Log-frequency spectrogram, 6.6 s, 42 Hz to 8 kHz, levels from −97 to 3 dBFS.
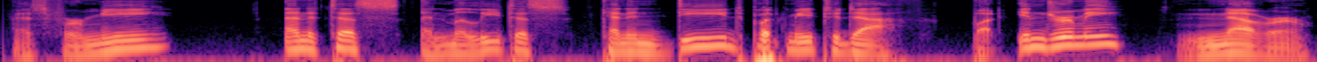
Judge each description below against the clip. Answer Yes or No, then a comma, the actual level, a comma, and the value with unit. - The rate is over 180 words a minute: No, average, 145 wpm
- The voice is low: Yes, low, 115 Hz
